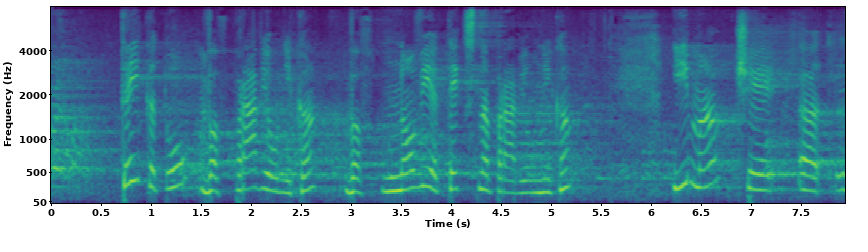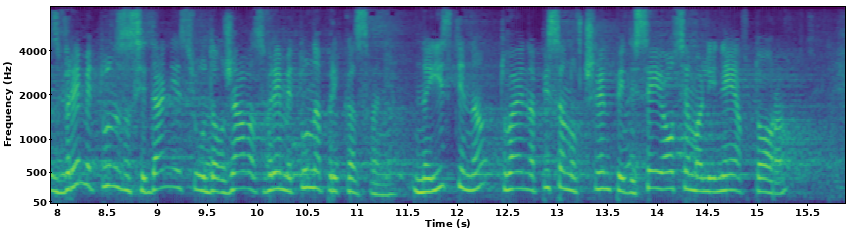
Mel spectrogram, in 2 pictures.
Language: Bulgarian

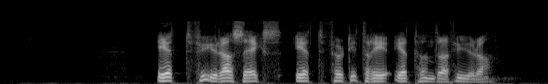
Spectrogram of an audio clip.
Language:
Swedish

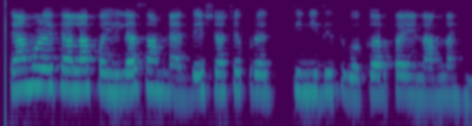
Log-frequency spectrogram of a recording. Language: Marathi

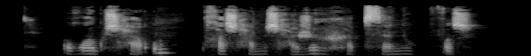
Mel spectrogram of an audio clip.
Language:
Kabardian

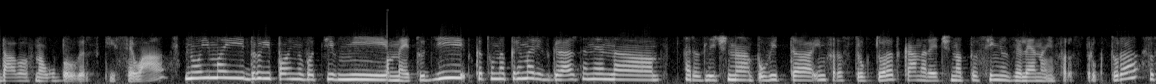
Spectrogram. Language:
Bulgarian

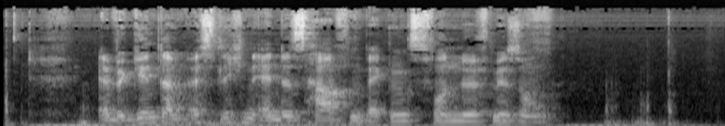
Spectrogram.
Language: German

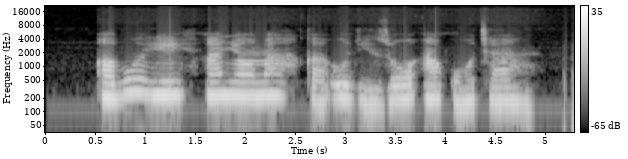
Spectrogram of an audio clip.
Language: Igbo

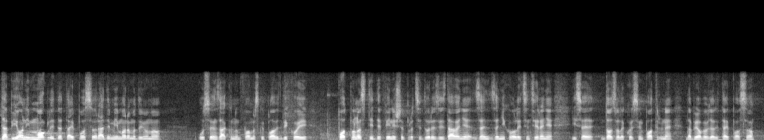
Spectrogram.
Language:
Serbian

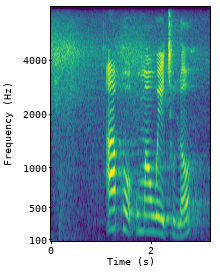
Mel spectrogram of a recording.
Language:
Xhosa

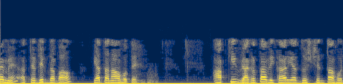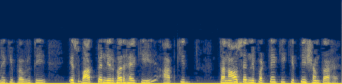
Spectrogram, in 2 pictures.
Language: Hindi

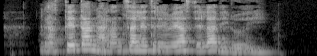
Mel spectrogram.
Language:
Basque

